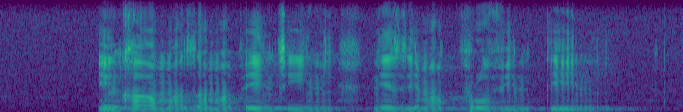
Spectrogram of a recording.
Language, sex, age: South Ndebele, male, 18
